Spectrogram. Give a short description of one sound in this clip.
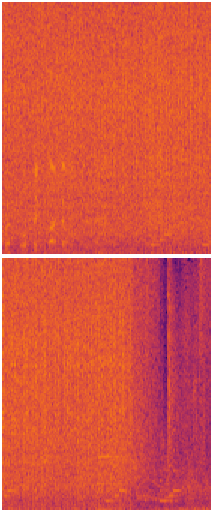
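Laser shots fire in quick bursts in a video game.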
